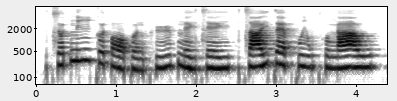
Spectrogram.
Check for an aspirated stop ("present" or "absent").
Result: present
